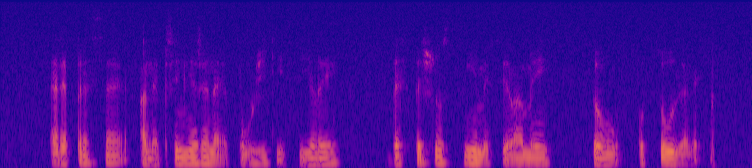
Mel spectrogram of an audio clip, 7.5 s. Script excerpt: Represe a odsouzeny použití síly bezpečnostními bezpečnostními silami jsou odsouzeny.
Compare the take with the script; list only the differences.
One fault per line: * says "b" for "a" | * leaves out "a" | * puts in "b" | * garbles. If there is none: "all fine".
* says "nepřiměřené" for "odsouzeny"
* leaves out "bezpečnostními"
